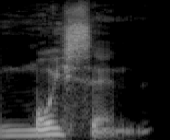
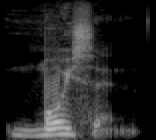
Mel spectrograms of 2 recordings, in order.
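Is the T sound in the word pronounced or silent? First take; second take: silent; silent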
